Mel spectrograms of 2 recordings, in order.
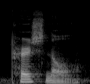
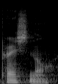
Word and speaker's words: personal: 이거 스펠링도 다르고 발음도 약간 다릅니다. 이거는 personnel. 이거는 personal. 강세가 다르고 뒤에가 nail이고 이건 null이죠. personnel. 오른쪽에 있는 거는 personal.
